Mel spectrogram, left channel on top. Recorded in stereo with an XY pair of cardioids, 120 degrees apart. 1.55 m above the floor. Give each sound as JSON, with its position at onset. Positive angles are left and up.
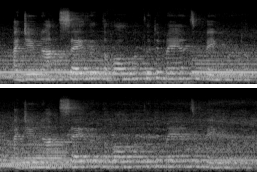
{"t": 0.1, "sound": "a woman speaking", "azimuth_deg": 30, "distance_m": 1.1}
